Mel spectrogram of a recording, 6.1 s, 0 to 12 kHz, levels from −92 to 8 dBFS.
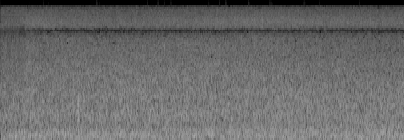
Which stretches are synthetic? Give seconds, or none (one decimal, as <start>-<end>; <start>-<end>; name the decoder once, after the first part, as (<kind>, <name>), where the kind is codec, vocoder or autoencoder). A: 0.0-1.8 (vocoder, Vocos); 5.0-6.1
